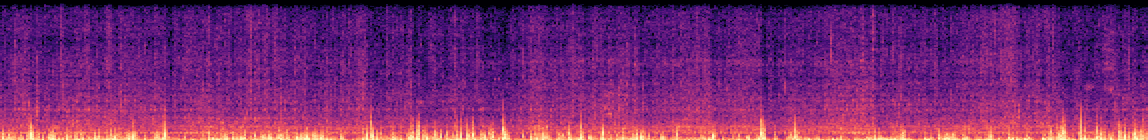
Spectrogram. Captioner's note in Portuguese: vento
